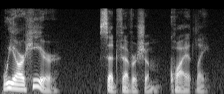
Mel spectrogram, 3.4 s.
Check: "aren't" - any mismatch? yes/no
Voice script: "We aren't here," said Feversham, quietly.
yes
